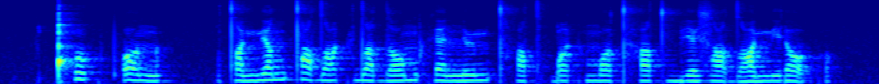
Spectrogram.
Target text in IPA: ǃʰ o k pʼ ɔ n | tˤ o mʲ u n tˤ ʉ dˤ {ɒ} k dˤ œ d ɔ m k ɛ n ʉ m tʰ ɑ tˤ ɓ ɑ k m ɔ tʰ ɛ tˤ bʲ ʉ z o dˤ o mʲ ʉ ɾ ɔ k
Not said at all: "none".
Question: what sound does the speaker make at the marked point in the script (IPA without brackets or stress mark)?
ɑ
